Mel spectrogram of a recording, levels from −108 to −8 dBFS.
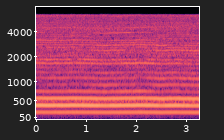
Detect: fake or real real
